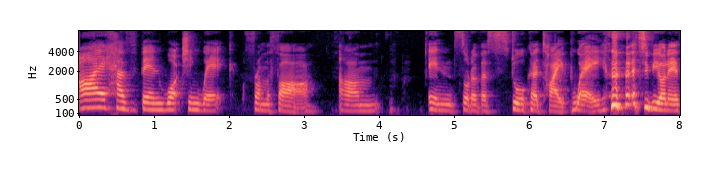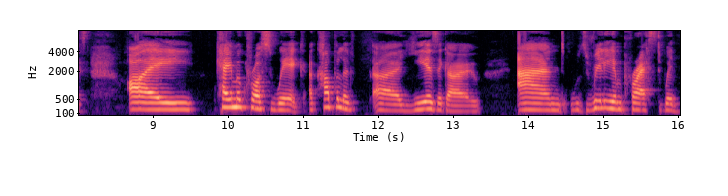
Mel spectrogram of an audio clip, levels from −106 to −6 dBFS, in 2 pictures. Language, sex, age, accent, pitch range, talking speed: English, female, 20-39, British, 170-195 Hz, 125 wpm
